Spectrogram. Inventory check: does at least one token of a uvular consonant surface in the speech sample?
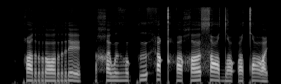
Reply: yes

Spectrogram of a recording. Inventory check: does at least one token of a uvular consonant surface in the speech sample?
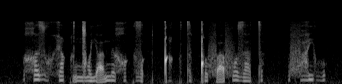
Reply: yes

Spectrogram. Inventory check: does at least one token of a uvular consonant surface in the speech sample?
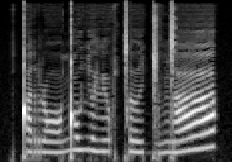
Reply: no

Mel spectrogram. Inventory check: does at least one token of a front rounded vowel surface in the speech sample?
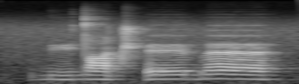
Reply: yes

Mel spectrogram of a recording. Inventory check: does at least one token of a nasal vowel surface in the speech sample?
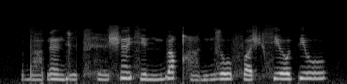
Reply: yes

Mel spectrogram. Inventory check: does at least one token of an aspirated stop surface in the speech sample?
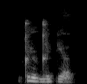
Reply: no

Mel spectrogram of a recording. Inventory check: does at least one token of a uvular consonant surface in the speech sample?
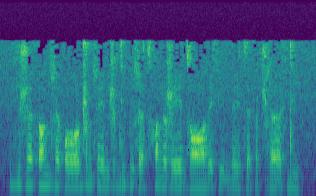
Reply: no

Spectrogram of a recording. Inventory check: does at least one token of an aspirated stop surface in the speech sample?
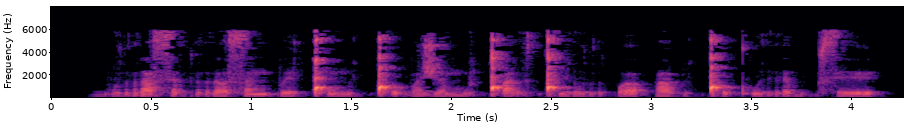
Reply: no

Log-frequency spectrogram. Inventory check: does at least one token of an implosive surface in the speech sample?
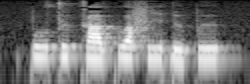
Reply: yes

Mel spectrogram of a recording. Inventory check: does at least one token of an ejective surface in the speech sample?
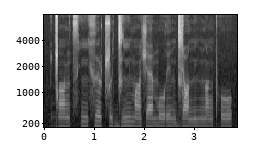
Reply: no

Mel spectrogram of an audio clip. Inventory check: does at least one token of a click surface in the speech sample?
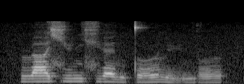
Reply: no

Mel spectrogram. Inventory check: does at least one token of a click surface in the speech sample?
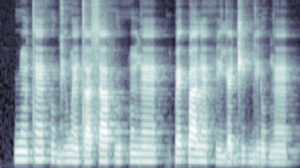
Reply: no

